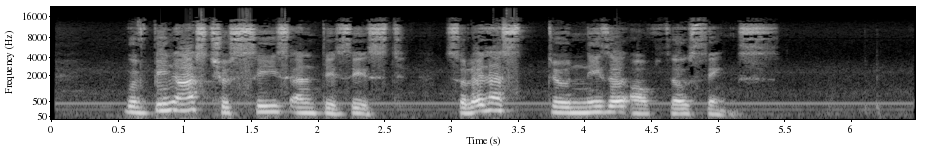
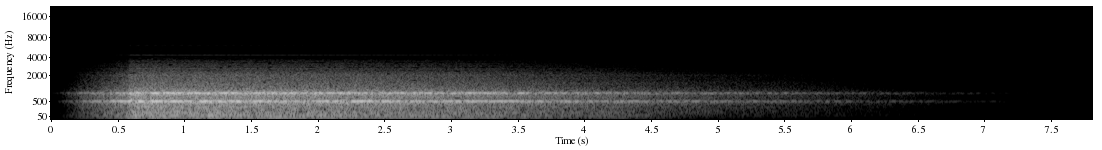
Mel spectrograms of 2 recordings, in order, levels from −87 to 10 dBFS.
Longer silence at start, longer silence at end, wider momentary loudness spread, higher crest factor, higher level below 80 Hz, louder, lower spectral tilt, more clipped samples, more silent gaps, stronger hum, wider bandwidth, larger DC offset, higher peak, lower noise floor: first, 0.55 s vs 0.25 s; second, 1.05 s vs 2.95 s; second, 9 LU vs 21 LU; second, 12 dB vs 18 dB; about the same, -46 dBFS vs -48 dBFS; first, -9 LUFS vs -22 LUFS; second, -4 dB/octave vs -10.5 dB/octave; first, 0.1% vs under 0.1%; neither; neither; first, over 20 kHz vs 3.6 kHz; neither; first, 0 dBFS vs -6 dBFS; second, -37 dBFS vs -85 dBFS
